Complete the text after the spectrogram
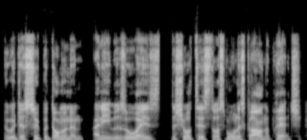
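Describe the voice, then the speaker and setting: A man, a former rugby sevens player, talking casually as a podcast guest in a relaxed, rambling way with lots of fillers. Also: low-pitched, brisk, smooth, no room sound, studio quality. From England.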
